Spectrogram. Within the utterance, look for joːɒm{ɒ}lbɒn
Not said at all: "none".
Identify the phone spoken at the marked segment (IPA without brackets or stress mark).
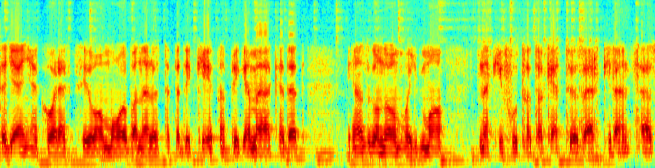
o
